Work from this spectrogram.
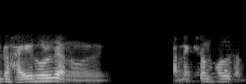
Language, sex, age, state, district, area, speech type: Assamese, male, 30-45, Assam, Charaideo, urban, conversation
